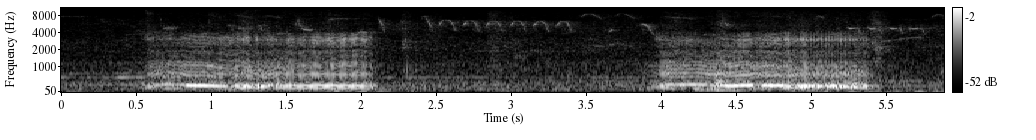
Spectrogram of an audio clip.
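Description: Sleeping cat making two drawn-out, buzzing snores on the in-breath, with faint high chirps in the background. Ordinary snoring in deep sleep, harmless.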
